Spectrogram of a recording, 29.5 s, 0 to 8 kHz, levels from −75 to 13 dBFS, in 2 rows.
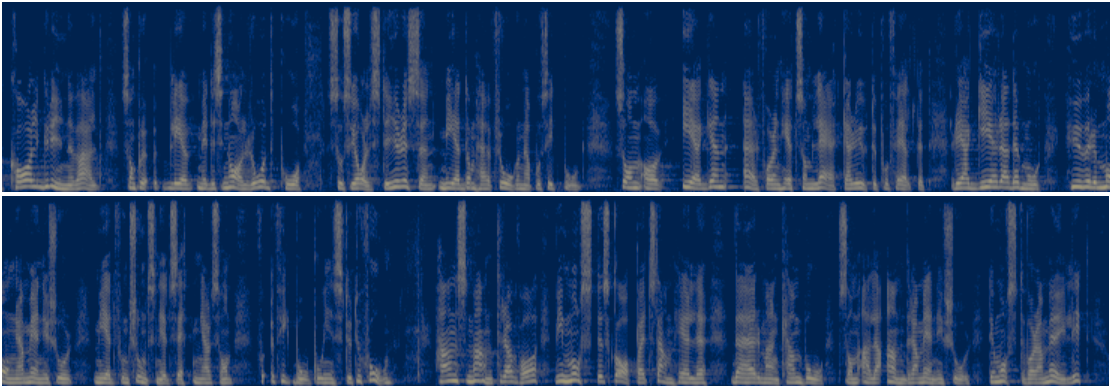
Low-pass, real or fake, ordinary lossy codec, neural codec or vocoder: none; real; none; none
